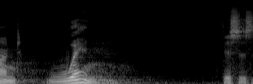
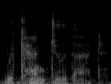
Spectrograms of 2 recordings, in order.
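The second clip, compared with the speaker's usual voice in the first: whisper; 5 semitones lower, 13 dB quieter than usual. Real, not acted. Teacher whispers a correction.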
